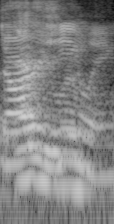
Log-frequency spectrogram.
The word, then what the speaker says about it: Darjeeling: So apparently it's Darjeeling. Pronounce it Darjeeling.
